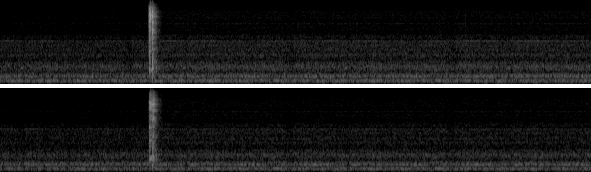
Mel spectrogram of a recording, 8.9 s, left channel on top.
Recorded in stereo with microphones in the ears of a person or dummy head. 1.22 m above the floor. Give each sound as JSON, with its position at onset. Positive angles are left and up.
{"t": 2.2, "sound": "a camera shutter", "side_deg": 65, "distance_m": 0.7}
